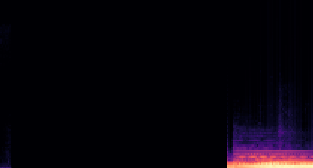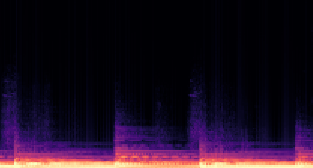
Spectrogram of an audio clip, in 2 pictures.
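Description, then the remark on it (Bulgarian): After a few seconds of silence, loud church bells start ringing, their rich overlapping tones struck again every second or so in a steady pealing rhythm that keeps building. “бият камбаните.”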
